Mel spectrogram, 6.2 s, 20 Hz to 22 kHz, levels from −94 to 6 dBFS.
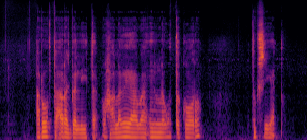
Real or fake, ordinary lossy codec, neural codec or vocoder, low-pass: fake; none; codec, 44.1 kHz, 1.7 kbps, Pupu-Codec; none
